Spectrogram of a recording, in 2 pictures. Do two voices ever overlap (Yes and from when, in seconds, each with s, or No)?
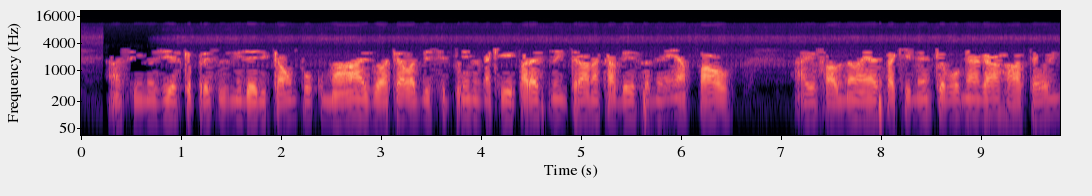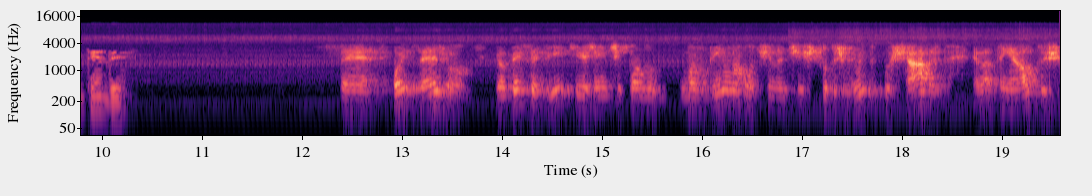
No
